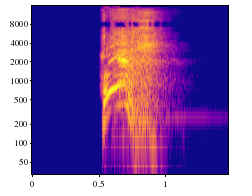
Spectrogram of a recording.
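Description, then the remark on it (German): A single loud sneeze bursts out close to the microphone, an abrupt explosive onset trailing off over about a second, with no talking around it. “Ich habe es sehr gut gerade ins Mikrofon äh, reingenossen.”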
